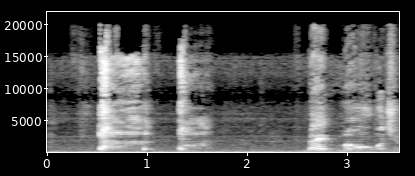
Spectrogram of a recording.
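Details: Adult on a film set, with a cold, laryngitis, lost voice and sore throat, gives several short, harsh, rough-voiced coughs or throat-clearing bursts; cough.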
